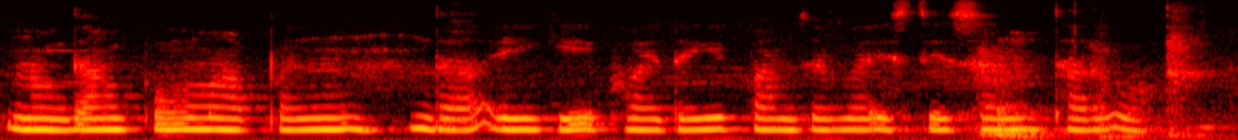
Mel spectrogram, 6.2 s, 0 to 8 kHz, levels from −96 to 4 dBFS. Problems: none marked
